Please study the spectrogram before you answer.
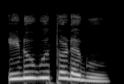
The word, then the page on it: ಇಡುಗುತೊಡಗು: iḍugutoḍagu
